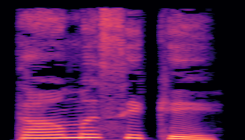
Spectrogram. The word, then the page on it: ತಾಮಸಿಕ: tamasika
